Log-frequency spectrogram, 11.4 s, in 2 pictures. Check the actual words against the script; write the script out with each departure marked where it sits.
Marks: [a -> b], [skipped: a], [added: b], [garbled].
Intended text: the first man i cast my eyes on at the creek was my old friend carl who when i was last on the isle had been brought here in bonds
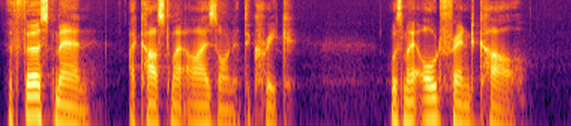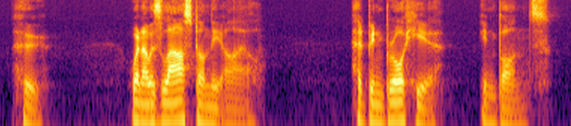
the first man i cast my eyes on at the creek was my old friend carl who when i was last on the isle had been brought here in bonds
